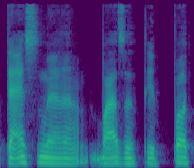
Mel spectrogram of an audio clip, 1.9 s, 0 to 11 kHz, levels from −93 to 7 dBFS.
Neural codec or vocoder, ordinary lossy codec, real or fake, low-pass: codec, 24 kHz, 1 kbps, SNAC; AAC, 48 kbps; fake; 9.9 kHz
